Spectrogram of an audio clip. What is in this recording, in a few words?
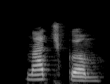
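"начкӧм", Komi, female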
